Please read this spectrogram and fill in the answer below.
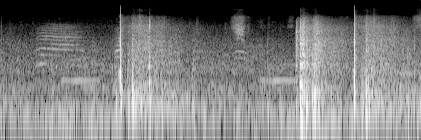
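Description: Aerial fireworks shells bursting: three sharp bangs, about a second in and twice close together near three seconds, each with an echoing tail.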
